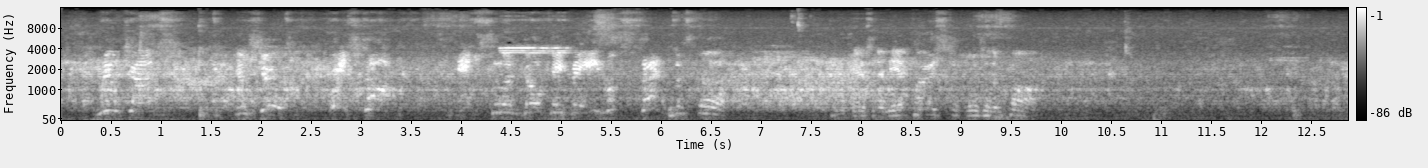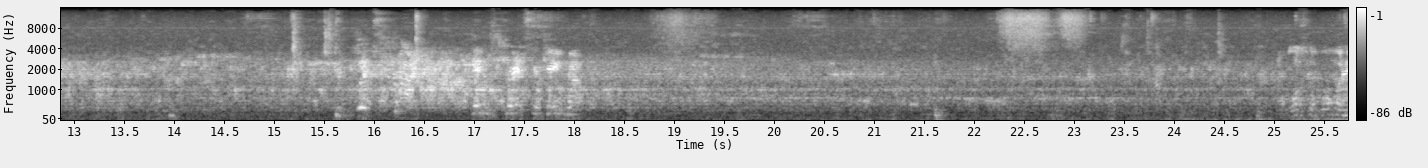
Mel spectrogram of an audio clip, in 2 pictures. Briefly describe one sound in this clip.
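A stadium crowd roars through a small television speaker.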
